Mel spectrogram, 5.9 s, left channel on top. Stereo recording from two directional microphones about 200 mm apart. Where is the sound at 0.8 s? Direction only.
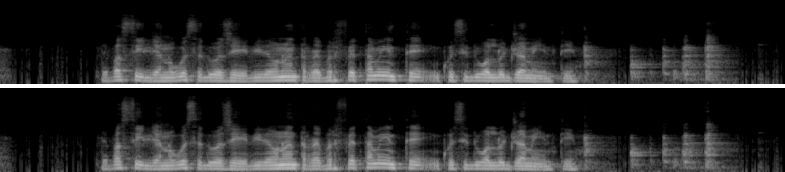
15° right (ahead or behind).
